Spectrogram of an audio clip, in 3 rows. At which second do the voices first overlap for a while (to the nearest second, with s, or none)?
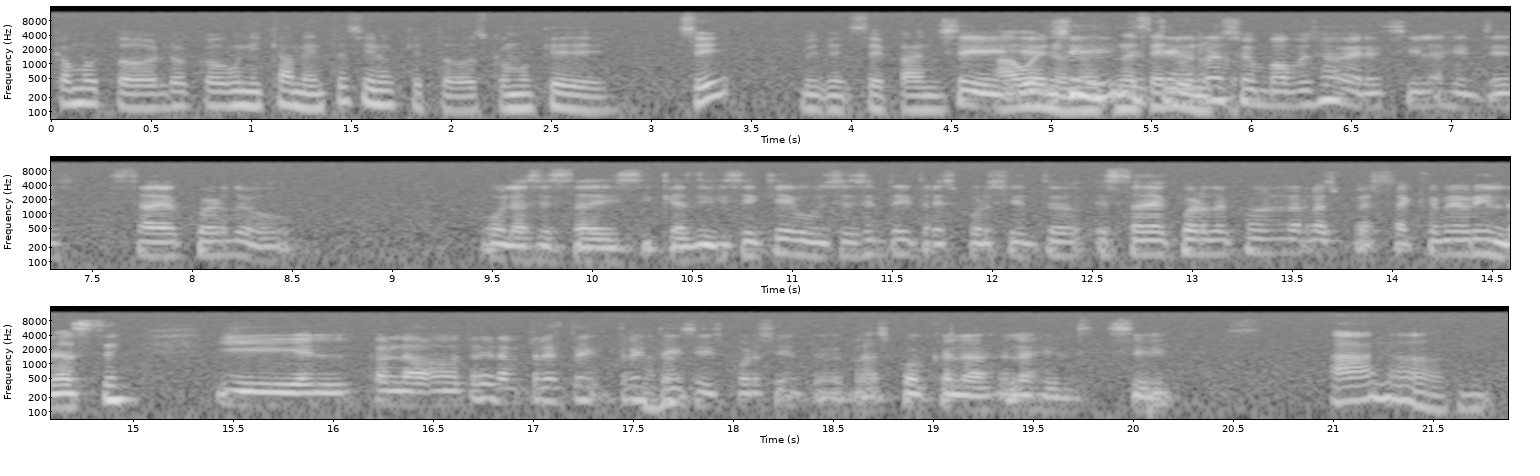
4 s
